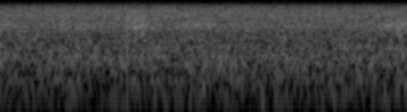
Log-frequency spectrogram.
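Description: Steady low background hiss of ambient noise, with no distinct sound standing out.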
